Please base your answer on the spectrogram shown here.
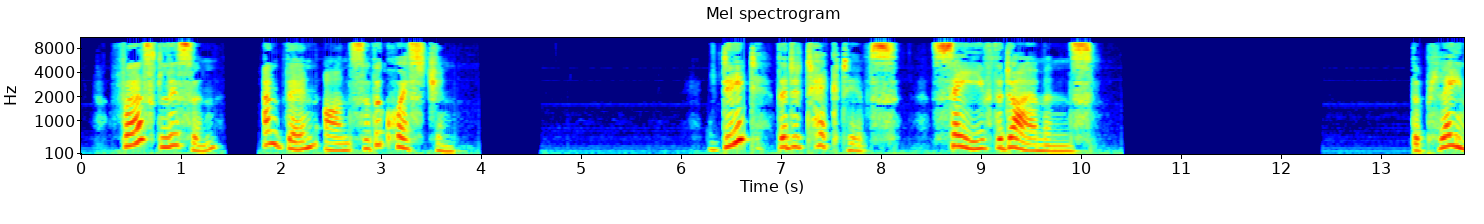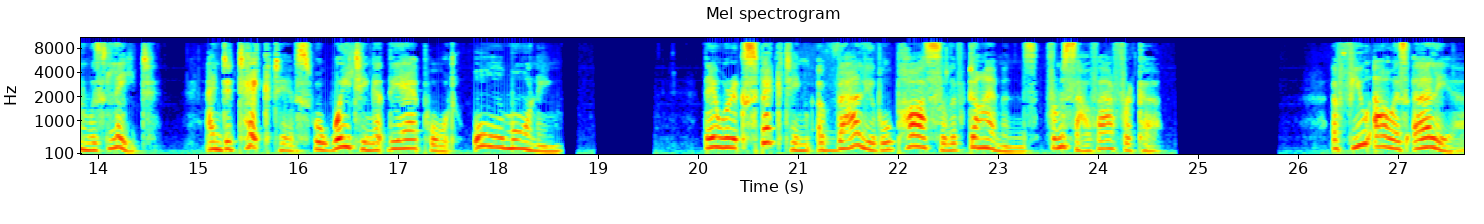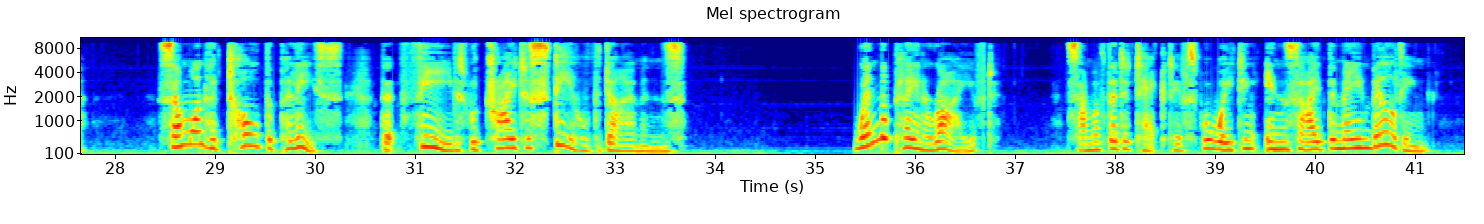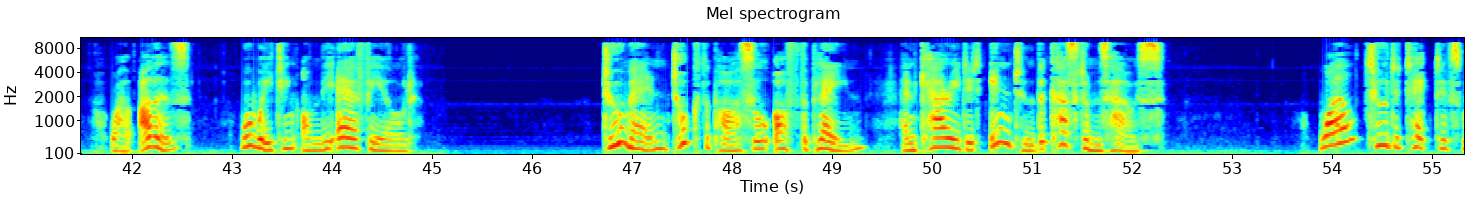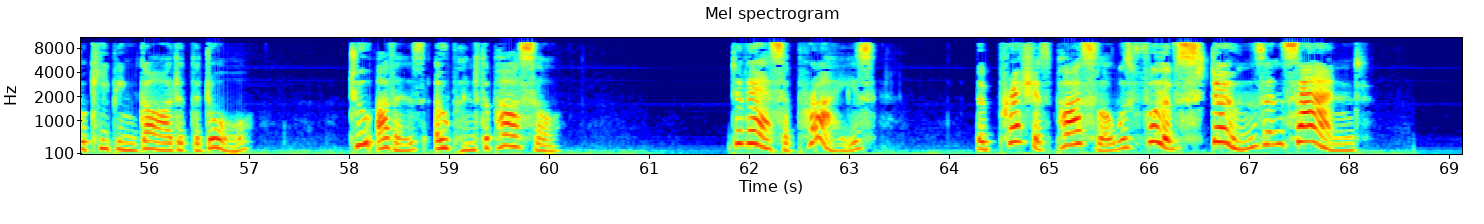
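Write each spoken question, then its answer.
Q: Did the detectives save the diamonds?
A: No, the parcel was full of stones and sand.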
